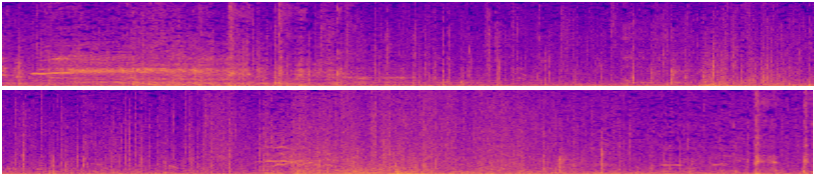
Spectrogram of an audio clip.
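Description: Horses whinny and neigh in a video game amid clip-clopping hooves and a dense, rumbling background, with occasional low booms; no talking.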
